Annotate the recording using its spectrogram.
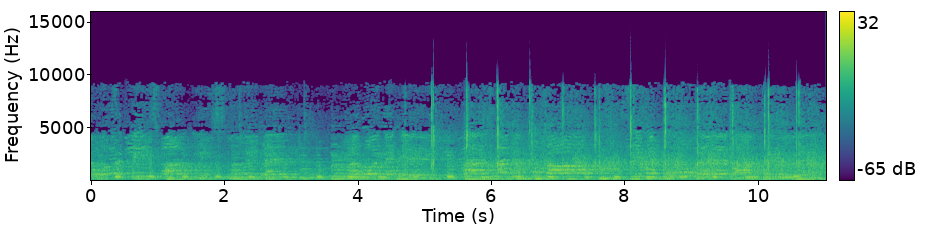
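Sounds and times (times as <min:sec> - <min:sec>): group of people singing: 0:00.0 - 0:11.0.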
